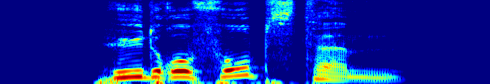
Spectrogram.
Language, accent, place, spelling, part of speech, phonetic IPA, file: German, Germany, Berlin, hydrophobstem, adjective, [hydʁoˈfoːpstəm], De-hydrophobstem.ogg
- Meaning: strong dative masculine/neuter singular superlative degree of hydrophob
